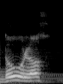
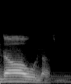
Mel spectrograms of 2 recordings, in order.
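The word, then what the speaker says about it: δοῦλος: se menciona la palabra doulos que es la palabra esclavo Ed la puede usar tú puedes decir dulos puedes decir dlos No importa Porque es una es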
